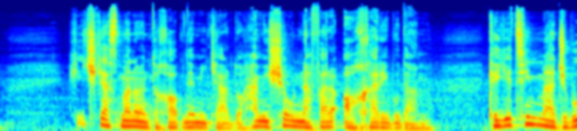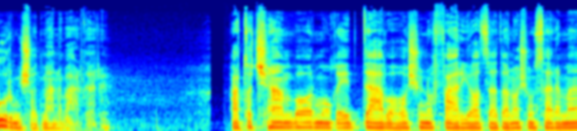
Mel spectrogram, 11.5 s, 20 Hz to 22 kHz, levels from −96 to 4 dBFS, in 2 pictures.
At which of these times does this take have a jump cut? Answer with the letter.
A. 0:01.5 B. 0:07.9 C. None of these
B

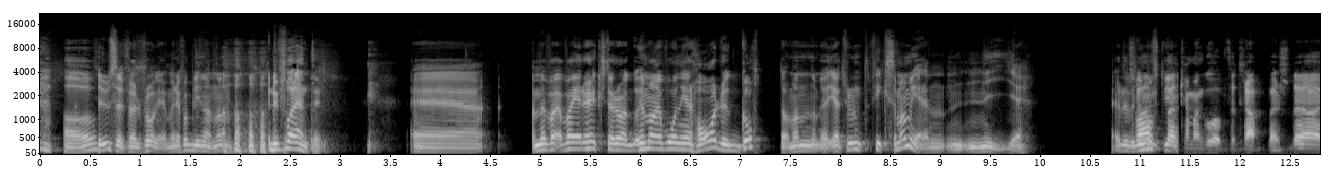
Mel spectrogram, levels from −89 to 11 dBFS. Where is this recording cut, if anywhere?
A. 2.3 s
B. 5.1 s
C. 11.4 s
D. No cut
C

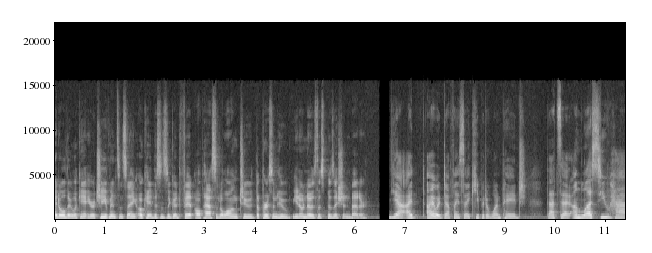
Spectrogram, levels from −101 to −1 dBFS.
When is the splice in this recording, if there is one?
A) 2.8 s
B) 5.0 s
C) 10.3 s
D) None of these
D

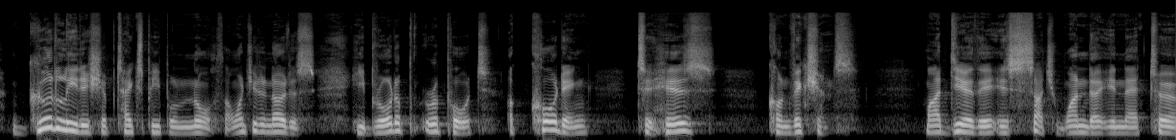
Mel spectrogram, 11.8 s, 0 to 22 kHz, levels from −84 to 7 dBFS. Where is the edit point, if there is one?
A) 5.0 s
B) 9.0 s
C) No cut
A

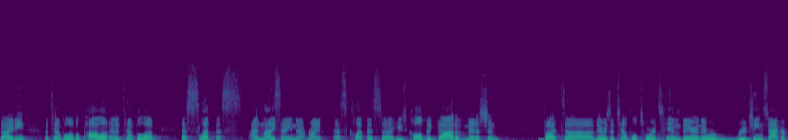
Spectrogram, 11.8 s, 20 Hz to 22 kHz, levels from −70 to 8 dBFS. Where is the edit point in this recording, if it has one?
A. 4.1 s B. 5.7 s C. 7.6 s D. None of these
A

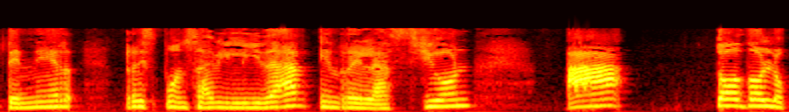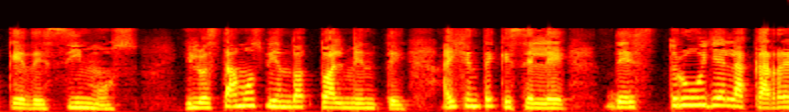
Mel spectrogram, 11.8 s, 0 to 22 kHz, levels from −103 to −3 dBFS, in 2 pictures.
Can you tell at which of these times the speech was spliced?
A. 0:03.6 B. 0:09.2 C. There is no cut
C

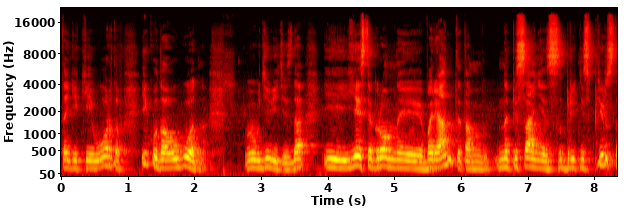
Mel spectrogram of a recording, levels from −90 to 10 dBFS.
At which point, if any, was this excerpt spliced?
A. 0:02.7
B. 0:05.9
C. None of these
A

